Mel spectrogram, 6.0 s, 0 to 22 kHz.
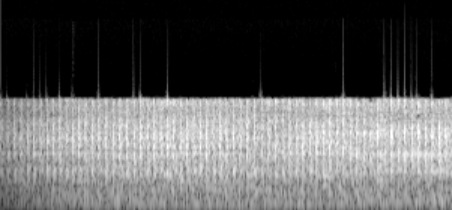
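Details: Subaru Impreza blob-eye EJ20 engine: heavy, rapid, evenly spaced machine-gun-like knock over the running engine; engine needs replacement.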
